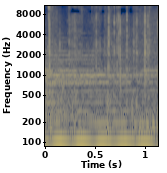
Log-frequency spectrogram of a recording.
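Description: Origami paper being folded for a Bodo Haag basilisk model gives soft, close crinkling and rustling over a low steady hum, with no talking.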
